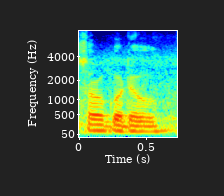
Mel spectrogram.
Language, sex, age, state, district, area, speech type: Assamese, male, 18-30, Assam, Nagaon, rural, spontaneous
